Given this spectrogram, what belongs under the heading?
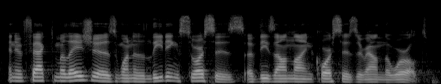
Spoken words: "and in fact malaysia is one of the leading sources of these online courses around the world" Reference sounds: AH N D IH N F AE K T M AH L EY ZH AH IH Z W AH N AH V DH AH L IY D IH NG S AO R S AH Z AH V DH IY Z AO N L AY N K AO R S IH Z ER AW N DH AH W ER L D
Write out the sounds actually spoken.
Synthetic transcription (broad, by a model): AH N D IH N F AE K T M AH L EY ZH AH IH Z W AH N AH V DH AH L IY D IH NG S AO R S AH Z AH V DH IY Z AO N L AY N K AO R S IH Z ER AW N DH AH W ER L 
